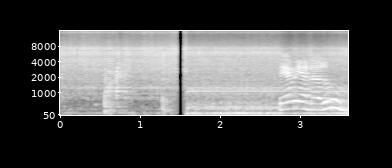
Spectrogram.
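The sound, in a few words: tomatoes sizzling in oil with fried onions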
